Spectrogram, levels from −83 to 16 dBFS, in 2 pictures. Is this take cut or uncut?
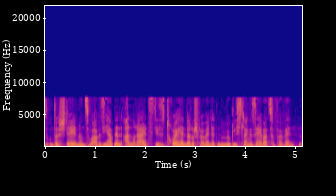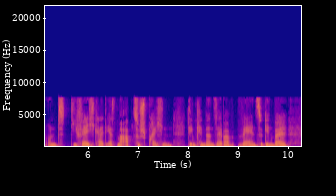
cut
